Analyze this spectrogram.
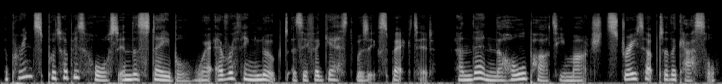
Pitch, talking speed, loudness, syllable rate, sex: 215 Hz, 240 wpm, -20 LUFS, 6.2 syllables/s, female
